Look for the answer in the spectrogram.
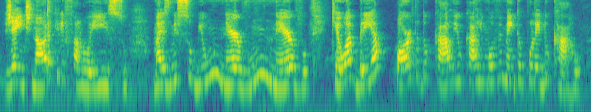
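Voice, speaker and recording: A young woman telling a personal story to her viewers in an animated storytime vlog. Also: high-pitched, normal speed. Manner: animated, keeps addressing viewers as "gente". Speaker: YouTuber.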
